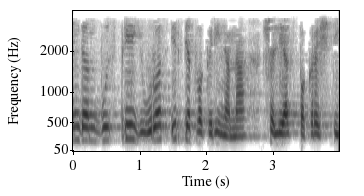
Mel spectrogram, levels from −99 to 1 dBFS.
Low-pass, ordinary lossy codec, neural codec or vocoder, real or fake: 3.6 kHz; MP3, 16 kbps; none; real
